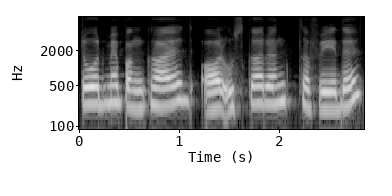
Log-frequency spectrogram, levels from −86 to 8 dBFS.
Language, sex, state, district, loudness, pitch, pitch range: Hindi, female, Bihar, Kishanganj, -14 LUFS, 235 Hz, 210-250 Hz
